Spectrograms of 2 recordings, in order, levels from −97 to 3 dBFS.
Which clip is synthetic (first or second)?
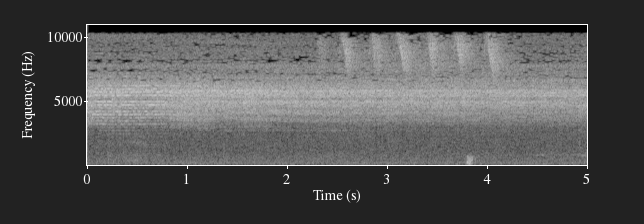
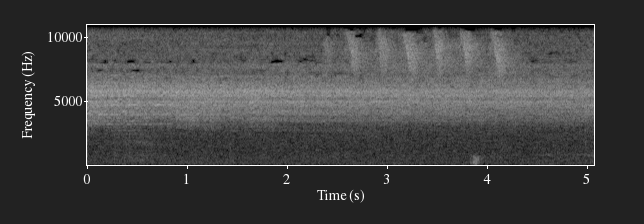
second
